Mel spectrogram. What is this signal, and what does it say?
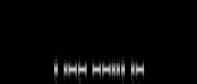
Morse code, heard as a keyed tone, about 52 wpm, 700 Hz. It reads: EW7A
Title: DXCC-100 Call Signs - 4 Characters - Repeated 2x - 50wpm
